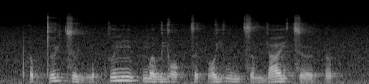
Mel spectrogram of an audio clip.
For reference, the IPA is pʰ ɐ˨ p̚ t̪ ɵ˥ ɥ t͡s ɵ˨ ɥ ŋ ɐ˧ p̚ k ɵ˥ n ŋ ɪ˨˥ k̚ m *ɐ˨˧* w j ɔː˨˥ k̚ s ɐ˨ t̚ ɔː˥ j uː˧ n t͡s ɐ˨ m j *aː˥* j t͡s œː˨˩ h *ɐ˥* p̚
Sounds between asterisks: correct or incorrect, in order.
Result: correct, correct, correct

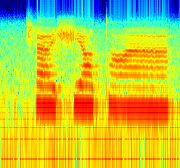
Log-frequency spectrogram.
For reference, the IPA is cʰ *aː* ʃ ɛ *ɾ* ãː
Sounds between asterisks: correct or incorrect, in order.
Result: incorrect: a, incorrect: tˤ

